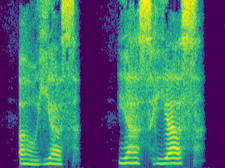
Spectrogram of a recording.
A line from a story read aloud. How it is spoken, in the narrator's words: Liz moaned loudly, lost in the pleasure and arousal that washed over her body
